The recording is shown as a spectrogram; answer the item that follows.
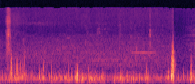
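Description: Wind buffeting a handheld phone's microphone: a low rumble with small crackles.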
